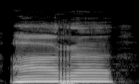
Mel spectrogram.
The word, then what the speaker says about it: ara: If you're familiar with speaking other languages, you might already have that, but there's a little bit of a rolling tongue there. That ara, ra, it's like a vibrating tongue, right?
